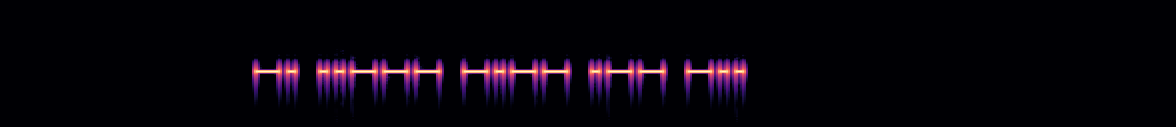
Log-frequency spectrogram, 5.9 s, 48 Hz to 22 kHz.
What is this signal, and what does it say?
Morse code, heard as a keyed tone, about 32 wpm, 700 Hz. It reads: N2YWD
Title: USA Call Signs - 5 Characters - Repeated 3x - 30wpm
